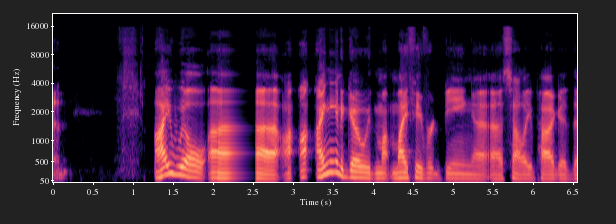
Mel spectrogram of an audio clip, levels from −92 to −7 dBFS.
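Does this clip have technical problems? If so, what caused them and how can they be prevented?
Yes. The speech has two short stalls from late packets. The first runs from 1.99 to 2.06 s, just after "I will". The second runs from 3.47 to 3.66 s, just before "go with my my". Each time a packet arrived late and the jitter buffer ran dry. The receiver held the last sound for about 50 ms, with a slight buzz or dip. Nothing is lost, but the speech drifts later each time. A deeper adaptive jitter buffer would absorb these delays.

There is also a call audio freeze from 2.12 to 2.55 s, still after "I will". The sound hangs for about 0.4 s. It turns into a fading buzz or hiss, with about 40 ms of near silence at the end. Then the speech resumes where it stopped, and nothing is missing. The likely cause is a burst of packets held up in the network, which left the buffer empty for that whole stretch. 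Steadier network routing, or giving voice traffic priority, would prevent it.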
